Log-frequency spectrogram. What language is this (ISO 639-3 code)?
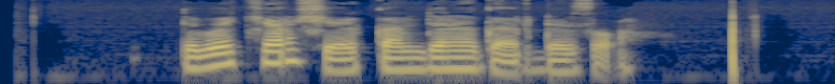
dag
